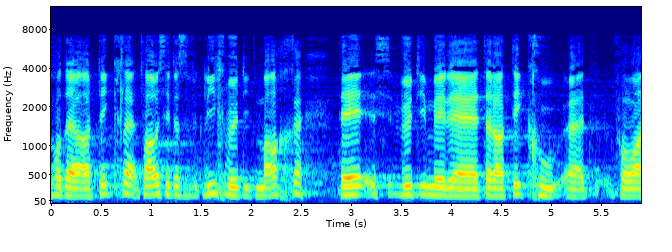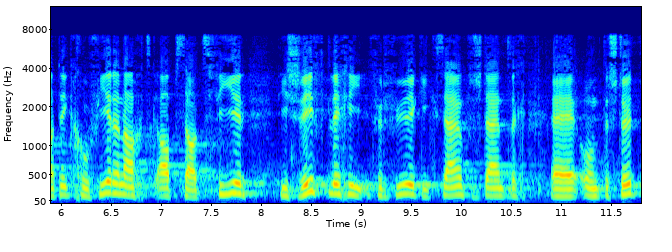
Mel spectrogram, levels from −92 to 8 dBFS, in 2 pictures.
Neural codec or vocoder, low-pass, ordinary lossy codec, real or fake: none; 7.2 kHz; none; real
